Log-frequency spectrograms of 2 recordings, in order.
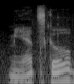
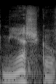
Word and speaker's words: Mieszko: me aware of that it's not Miecko but Mieszko for Trotsky, for example.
